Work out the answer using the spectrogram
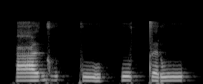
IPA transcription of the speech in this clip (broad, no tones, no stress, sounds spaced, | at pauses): ʕ ɛ ɡʱ u kː u | u tː ɛ ɾ u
